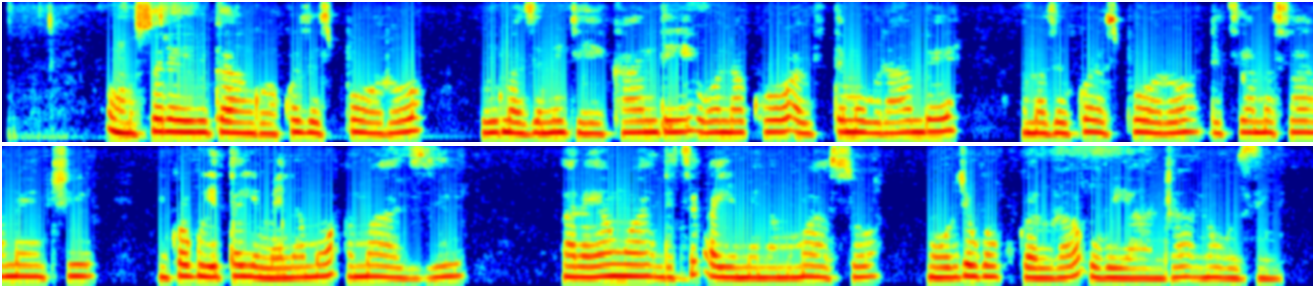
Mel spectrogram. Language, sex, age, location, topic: Kinyarwanda, female, 18-24, Kigali, health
